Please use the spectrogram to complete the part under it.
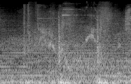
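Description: A Confringo blasting spell strikes in Hogwarts Legacy, giving a loud, punchy explosive crash that flares twice in quick succession over a continuous rumbling background of combat noise.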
